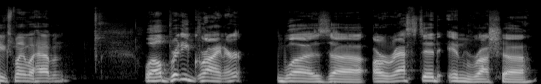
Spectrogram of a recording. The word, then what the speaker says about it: Griner: about yes what do you think about Brittany Grinders yo shot Britney say her name right correct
